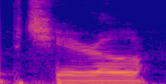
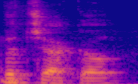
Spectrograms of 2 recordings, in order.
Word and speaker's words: Pacheco: touchdown an interception um Isaiah pachero or Pacheco um excuse me if I said his name wrong Pacheco I'm pretty sure he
